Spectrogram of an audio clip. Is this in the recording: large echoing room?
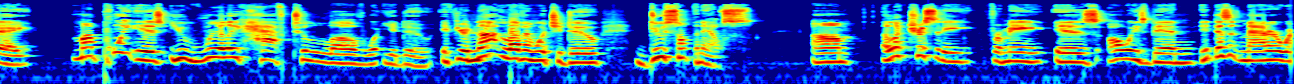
no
